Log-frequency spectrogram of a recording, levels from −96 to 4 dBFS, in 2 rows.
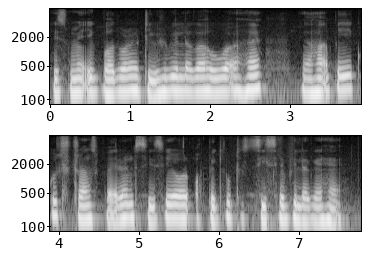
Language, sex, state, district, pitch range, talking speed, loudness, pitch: Hindi, male, Chandigarh, Chandigarh, 135-150 Hz, 115 wpm, -13 LUFS, 140 Hz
